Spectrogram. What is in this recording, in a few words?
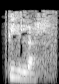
icelandic cars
